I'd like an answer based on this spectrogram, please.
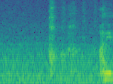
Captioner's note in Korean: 실소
